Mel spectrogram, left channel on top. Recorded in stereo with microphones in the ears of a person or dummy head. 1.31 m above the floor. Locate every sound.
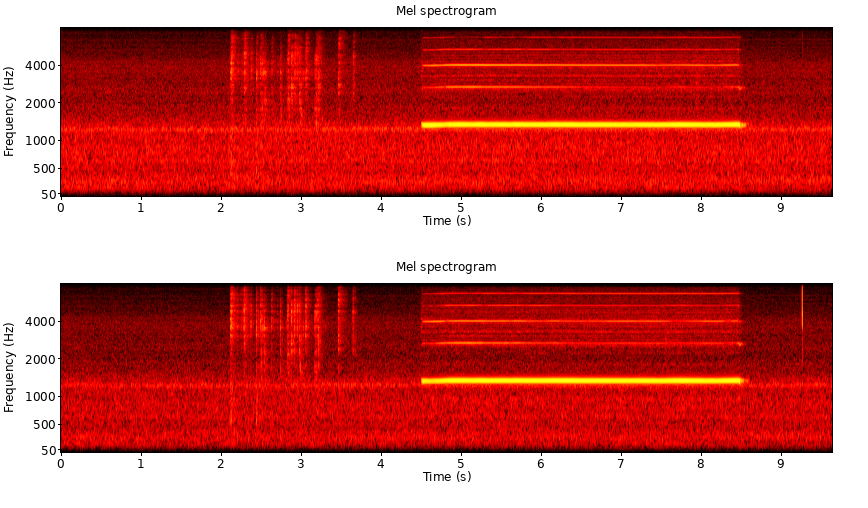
2.1 s crushing: 35° right (ahead or behind), 2 m
4.5 s a flute: 15° right (ahead or behind), 0.8 m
